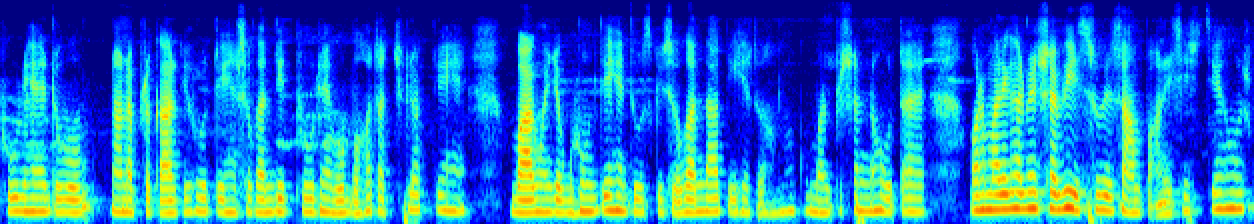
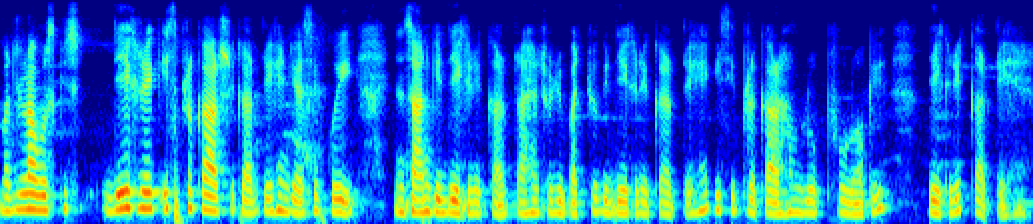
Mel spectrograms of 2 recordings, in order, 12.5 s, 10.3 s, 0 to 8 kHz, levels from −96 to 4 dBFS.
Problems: constant background noise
